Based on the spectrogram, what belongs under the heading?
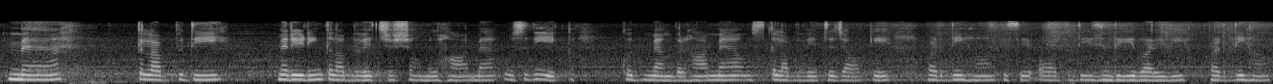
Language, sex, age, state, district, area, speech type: Punjabi, female, 18-30, Punjab, Bathinda, rural, spontaneous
